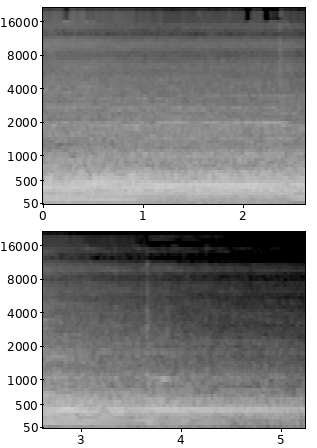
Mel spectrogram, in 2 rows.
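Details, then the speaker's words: 1970s Hoover Convertible upright vacuum (the last model shown), running: a steady, fairly high-pitched motor whine, higher than the earlier model's low hum, with no rattle or scraping, easing down gently at the end; healthy motor, normal. "Okay, so when you hear this one, you're going to hear the big difference in the sound of the motor, because we go from the sort of low humming motor of before to this sound of motor, which is a little bit more high sounding."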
